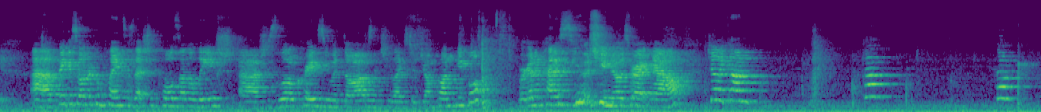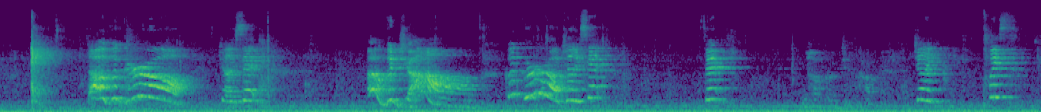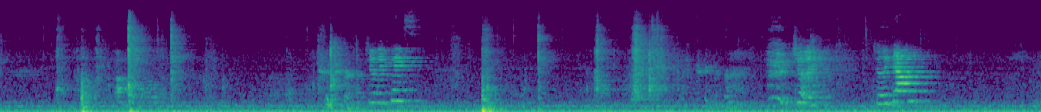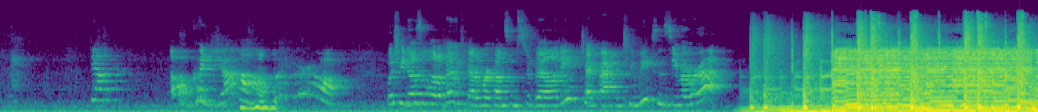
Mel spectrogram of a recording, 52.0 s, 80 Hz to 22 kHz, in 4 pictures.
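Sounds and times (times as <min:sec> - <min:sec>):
steady low hum: 0:00.0 - 0:52.0
woman calling a dog: 0:10.6 - 0:11.4, 0:12.4 - 0:13.0, 0:17.6 - 0:20.8, 0:21.8 - 0:22.4, 0:24.4 - 0:25.9.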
